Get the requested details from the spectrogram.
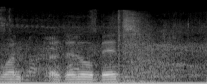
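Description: A welding torch hisses and crackles.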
